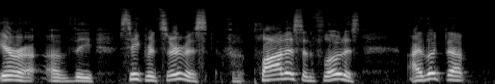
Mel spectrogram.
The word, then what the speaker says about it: Plotus: I better spell it, because if I say it wrong, it's going to sound wrong. He's Plotus, P-L-O-T-U-S, and she's Flotus, F-L-O-T-U-S. I'm not going to put an A there instead of the O, but you get Plotus and Flotus is Ronald and Nancy.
